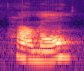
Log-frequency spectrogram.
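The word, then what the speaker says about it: Harmel: is kristen carmel and i think i'm pronouncing it right carmel it's m e h-a-r-m-e-l but i have recently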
